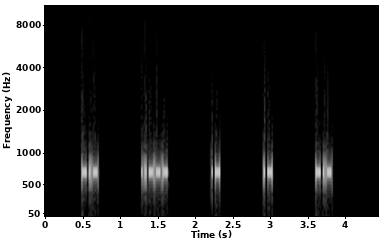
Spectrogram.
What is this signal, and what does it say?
Morse code, heard as a keyed tone, about 53 wpm, spaced as for 14 wpm, 700 Hz. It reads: K2AAK
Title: USA Call Signs - 5 Characters - 8x Character Spacing - 50wpm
